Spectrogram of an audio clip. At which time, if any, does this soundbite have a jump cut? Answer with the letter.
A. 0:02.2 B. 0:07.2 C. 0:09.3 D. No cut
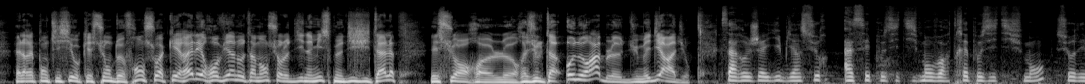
B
